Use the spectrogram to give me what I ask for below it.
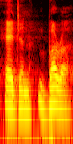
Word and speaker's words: Edinboro: you which is called Edinboro and that should be called edge and borough as well because it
